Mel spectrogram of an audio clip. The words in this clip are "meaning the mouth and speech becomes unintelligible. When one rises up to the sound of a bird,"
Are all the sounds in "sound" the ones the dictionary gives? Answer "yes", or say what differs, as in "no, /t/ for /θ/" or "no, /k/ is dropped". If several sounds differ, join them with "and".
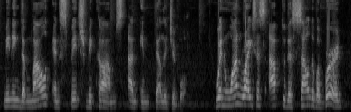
yes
